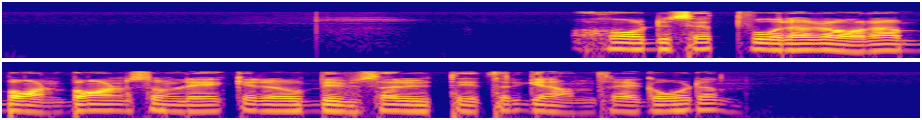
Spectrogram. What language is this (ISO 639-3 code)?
swe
